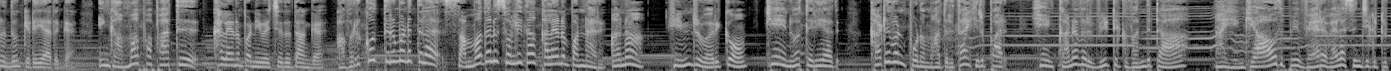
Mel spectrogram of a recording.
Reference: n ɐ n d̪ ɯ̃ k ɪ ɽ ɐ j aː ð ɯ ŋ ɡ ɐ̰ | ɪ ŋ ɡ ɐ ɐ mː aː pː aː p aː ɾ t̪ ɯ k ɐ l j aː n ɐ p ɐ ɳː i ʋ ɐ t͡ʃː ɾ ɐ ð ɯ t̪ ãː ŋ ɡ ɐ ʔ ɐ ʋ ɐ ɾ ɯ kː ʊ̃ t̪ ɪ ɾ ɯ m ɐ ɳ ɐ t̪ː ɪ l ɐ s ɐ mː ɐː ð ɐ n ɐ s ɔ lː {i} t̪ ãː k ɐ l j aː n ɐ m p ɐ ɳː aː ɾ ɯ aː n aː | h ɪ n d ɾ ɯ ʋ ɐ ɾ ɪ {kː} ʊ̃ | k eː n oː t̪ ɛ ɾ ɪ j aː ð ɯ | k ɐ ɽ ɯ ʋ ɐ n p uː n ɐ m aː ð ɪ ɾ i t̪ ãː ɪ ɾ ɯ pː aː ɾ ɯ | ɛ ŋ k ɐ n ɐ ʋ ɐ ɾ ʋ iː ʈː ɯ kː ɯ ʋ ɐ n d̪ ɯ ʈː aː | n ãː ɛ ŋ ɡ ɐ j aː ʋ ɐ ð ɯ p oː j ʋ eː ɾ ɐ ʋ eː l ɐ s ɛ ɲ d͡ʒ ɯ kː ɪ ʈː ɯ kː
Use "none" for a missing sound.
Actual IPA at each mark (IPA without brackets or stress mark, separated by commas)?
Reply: i, kː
